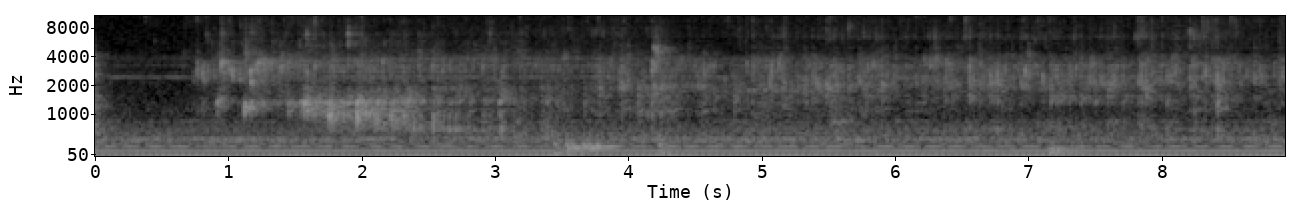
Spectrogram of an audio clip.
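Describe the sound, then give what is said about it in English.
Lightly roasted brewed coffee, made from 20 grams of coffee and 300 millilitres of water just off the boil, pours from a Solo brewer once the brew time is up, in a steady, splashy stream, fairly loud, running continuously for several seconds with no one talking. “I am just going to pour this now because the time is up.”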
